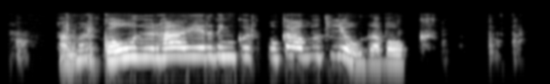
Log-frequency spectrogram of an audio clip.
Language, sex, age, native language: Icelandic, female, 30-39, Icelandic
